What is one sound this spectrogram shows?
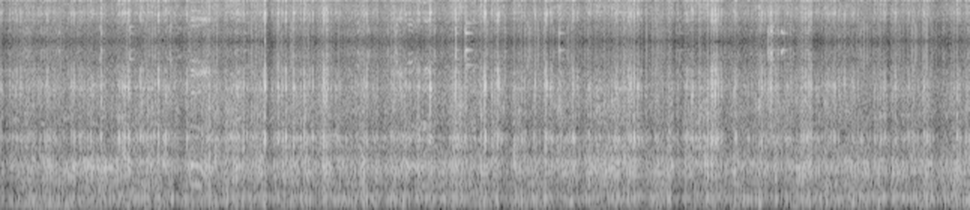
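Wind buffets loudly past the riders.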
